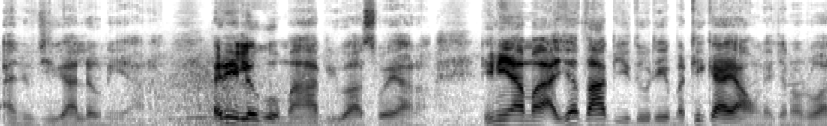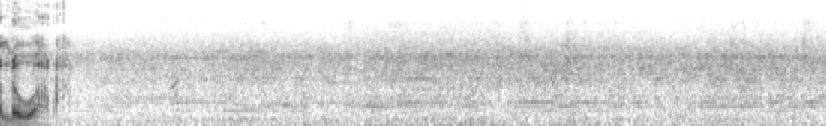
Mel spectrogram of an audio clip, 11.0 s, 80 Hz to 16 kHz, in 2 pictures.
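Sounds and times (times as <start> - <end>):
distant engine rumble: 0.0 - 11.0
faint steady tones: 2.8 - 11.0.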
